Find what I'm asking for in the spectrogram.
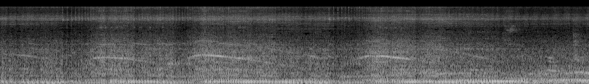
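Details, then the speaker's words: Honda Supra 125 FI motorcycle restarted after ECU reset: single-cylinder runs evenly with clean throttle blips, no limping or coughing; rough running had been caused by an incorrectly installed timing chain. "Coba kita nyalain lagi motornya, apakah masih pincang setelah dilakukan persetan. Ya, motor udah rada enakan Mas Bro."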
